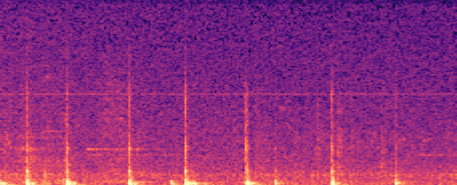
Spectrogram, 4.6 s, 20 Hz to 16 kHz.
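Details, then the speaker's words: Chevy truck in reduced engine power mode with codes P1515/P1516, testing a reman electronic throttle body: irregular sharp woodpecker-like ticking with the engine off as the throttle plate chatters and the TP angle reads erratically; cause not confirmed. "Sounds like a woodpecker sometimes."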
